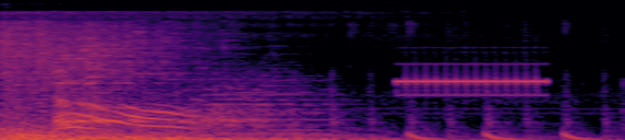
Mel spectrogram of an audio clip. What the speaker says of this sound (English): the glass just, like, all made the same noise at the same time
